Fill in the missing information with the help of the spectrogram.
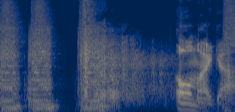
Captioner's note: gunshot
